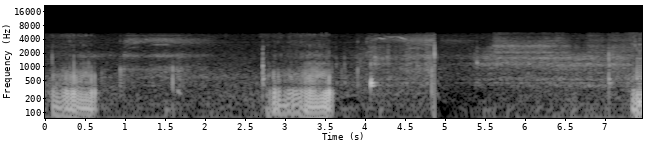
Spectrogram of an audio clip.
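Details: Sleeping Boxer mix dog snoring indoors: two heavy, rumbling snores a few seconds apart, followed by softer whistling, wheezy breaths and a brief sniff.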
